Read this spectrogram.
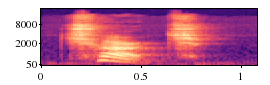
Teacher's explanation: For example, church, where the air is first blocked and then released with the friction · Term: Affricates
